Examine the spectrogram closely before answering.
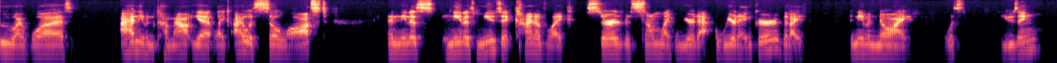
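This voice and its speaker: A woman with a General American accent, a very deep, low pitch, fairly even intonation, a fairly slow pace, and long, frequent pauses against a quiet background. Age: 30s. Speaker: musician and educator. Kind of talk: interview conversation.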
